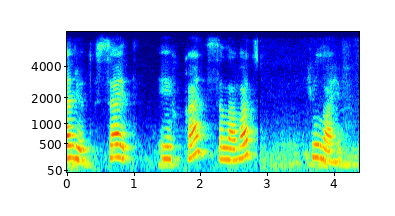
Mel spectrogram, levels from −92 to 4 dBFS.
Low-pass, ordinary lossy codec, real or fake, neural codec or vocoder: 7.2 kHz; Opus, 24 kbps; real; none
